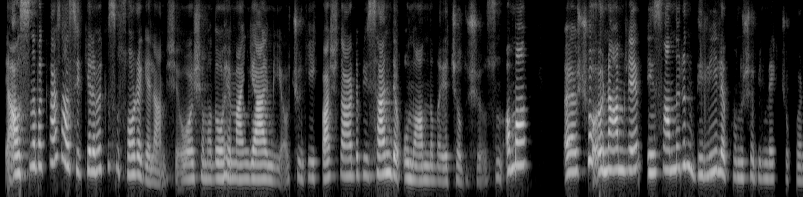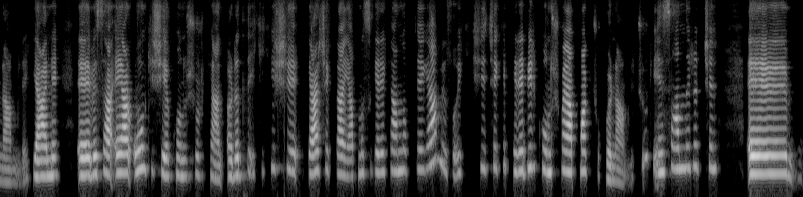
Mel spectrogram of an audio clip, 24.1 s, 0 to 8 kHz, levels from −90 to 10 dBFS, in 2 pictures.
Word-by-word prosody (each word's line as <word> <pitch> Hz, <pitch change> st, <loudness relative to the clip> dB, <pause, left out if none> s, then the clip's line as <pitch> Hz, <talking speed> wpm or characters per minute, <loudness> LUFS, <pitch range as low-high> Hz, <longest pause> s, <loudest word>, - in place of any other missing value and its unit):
Ya, -, -, +4 dB
aslında 250 Hz, +8 st, +5 dB
bakarsan 385 Hz, +4 st, +1 dB
silkeleme 280 Hz, -2 st, -1 dB
kısmı 340 Hz, -1 st, -11 dB
sonra 240 Hz, -3 st, 0 dB
gelen 170 Hz, -7 st, -7 dB
bir 170 Hz, -, -26 dB
şey. -, -, -17 dB
O -, -, -7 dB
aşamada 190 Hz, 0 st, -4 dB
o 190 Hz, 0 st, +2 dB
hemen 185 Hz, -2 st, -1 dB
gelmiyor. 180 Hz, -3 st, +1 dB
Çünkü 200 Hz, 0 st, -14 dB
ilk 200 Hz, 0 st, -12 dB
başlarda 220 Hz, +3 st, -1 dB
bir 230 Hz, -, -10 dB
sen 235 Hz, +3 st, +4 dB
de -, -, +4 dB
onu 195 Hz, -2 st, -4 dB
anlamaya 165 Hz, -1 st, -5 dB
çalışıyorsun 170 Hz, +4 st, -14 dB
ama, 360 Hz, +5 st, +6 dB, 0.5 s
eee, 265 Hz, +3 st, +3 dB
şu 420 Hz, +8 st, -1 dB
önemli, 290 Hz, +2 st, +3 dB
insanların 290 Hz, +4 st, 0 dB
diliyle 240 Hz, +3 st, -2 dB
konuşabilmek 195 Hz, -3 st, -12 dB
çok 180 Hz, -1 st, -25 dB
önemli. 155 Hz, +1 st, -13 dB
Yani, 220 Hz, +1 st, +1 dB, 0.3 s
eee, 225 Hz, +1 st, +5 dB
mesela 240 Hz, 0 st, +2 dB
eğer 255 Hz, 0 st, +5 dB
10 295 Hz, +4 st, 0 dB
kişiye 265 Hz, -7 st, -5 dB
konuşurken 220 Hz, -3 st, -9 dB
arada 225 Hz, +3 st, -5 dB
2 245 Hz, +2 st, -20 dB
kişi 295 Hz, -3 st, -10 dB
gerçekten 265 Hz, -1 st, 0 dB
yapması 245 Hz, +5 st, -9 dB
gereken 270 Hz, +1 st, -5 dB
noktaya 285 Hz, +1 st, -12 dB
gelmiyorsa 370 Hz, -2 st, -3 dB
o -, -, -13 dB
2 245 Hz, 0 st, -15 dB
kişiyi 310 Hz, -2 st, -15 dB
çekip 325 Hz, +1 st, -15 dB
birebir 280 Hz, +5 st, -3 dB
konuşma 285 Hz, -2 st, -5 dB
yapmak 275 Hz, +1 st, +3 dB
çok 230 Hz, -, -26 dB
önemli. 175 Hz, +1 st, -8 dB
Çünkü 465 Hz, -, -14 dB
insanlar 305 Hz, +4 st, -2 dB
için, 315 Hz, -2 st, -11 dB, 0.4 s
eee, 245 Hz, -1 st, +7 dB
245 Hz, 150 wpm, -22 LUFS, 210-290 Hz, 0.5 s, eee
